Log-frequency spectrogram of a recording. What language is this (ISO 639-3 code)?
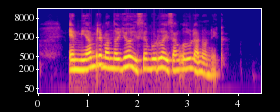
eus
